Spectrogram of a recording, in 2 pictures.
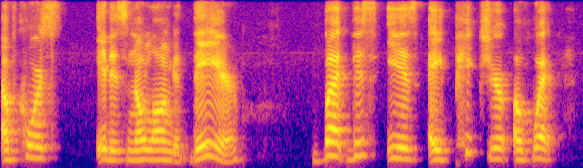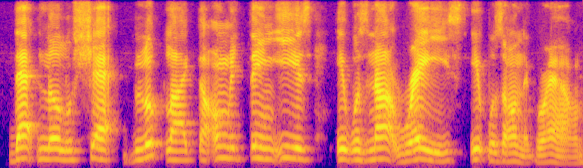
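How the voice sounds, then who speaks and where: A woman with a Louisiana accent, fairly low pitch and ordinary pitch variation, at a fairly slow pace, on a very clean recording with a silent background. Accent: Southern US (Louisiana). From US South, rural Louisiana. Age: 70s. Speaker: podcast co-host. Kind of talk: personal testimony. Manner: halting.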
